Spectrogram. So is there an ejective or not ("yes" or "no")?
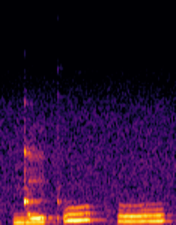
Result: yes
